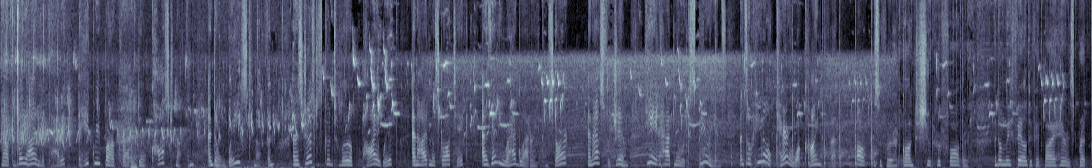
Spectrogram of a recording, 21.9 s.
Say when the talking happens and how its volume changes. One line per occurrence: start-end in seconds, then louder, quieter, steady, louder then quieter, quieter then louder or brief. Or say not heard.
0.0-21.8 steady.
